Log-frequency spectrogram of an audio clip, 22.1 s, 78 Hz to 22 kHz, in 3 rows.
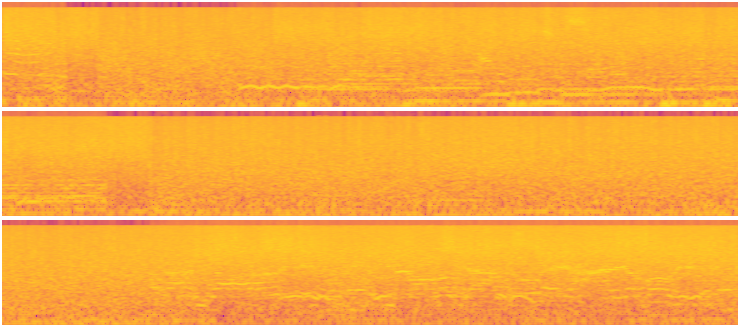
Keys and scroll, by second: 0.7 Page_Down, 8.4 Page_Down.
